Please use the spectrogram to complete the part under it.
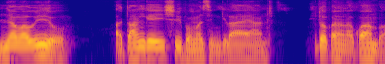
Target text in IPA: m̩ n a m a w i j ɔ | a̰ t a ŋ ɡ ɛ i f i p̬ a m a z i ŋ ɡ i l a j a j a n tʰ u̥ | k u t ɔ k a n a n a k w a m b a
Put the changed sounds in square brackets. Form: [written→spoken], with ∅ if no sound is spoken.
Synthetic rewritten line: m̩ [n→ɲ] a m a w i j ɔ | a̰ t a ŋ ɡ ɛ i [f→ʃ] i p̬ a m a z i ŋ ɡ i l a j a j a n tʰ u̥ | k u t ɔ k a n a n a k w a m b a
